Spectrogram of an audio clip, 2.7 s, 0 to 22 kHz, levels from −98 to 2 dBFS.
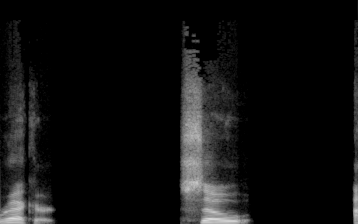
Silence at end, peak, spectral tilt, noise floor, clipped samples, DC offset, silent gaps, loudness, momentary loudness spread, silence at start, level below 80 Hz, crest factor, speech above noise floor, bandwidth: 0 s; -6 dBFS; -3.5 dB/octave; under -90 dBFS; under 0.1%; under 0.1%; none; -20 LUFS; 19 LU; 0 s; -76 dBFS; 18 dB; over 69 dB; 17 kHz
